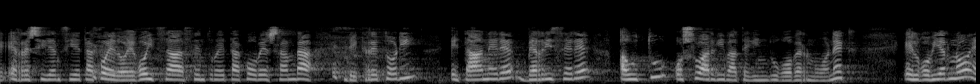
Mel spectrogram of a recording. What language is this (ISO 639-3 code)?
eus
